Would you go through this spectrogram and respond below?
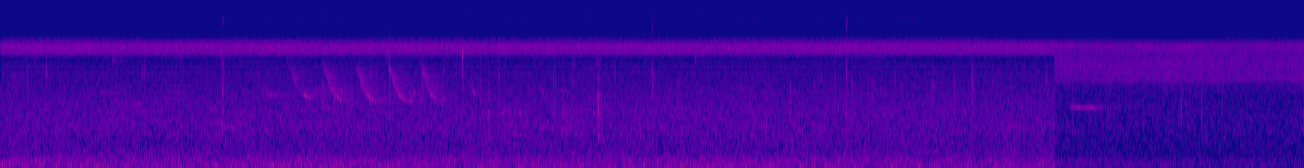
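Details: A summer cicada drone runs continuously at high pitch, joined early by a rapid series of falling bird chirps; near the end the buzz suddenly broadens and grows lower and fuller.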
